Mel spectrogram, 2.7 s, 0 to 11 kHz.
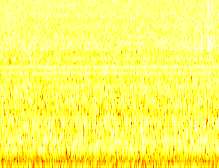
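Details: Riden RD6012 switch-mode 800W supply after a fix for earlier failure, 60 V out at about 240–360 W load heading to 720 W, heatsink starting 26 °C: steady even fan rush, faint constant tone, no surging; healthy under load.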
